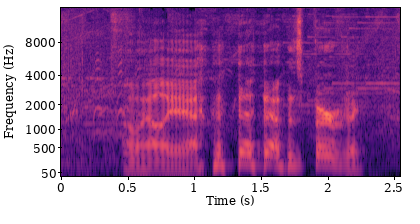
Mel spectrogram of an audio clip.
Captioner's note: laughs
